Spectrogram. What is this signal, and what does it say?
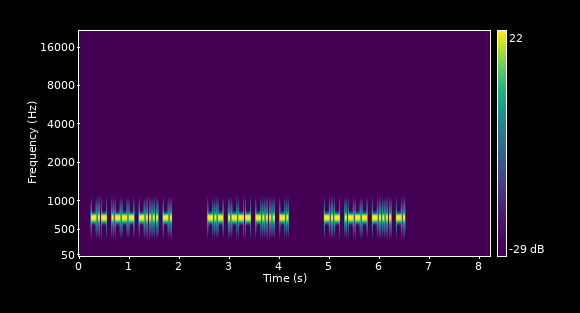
Morse code, heard as a keyed tone, about 34 wpm, 700 Hz. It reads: KJ6N KJ6N KJ6N
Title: USA Call Signs - 4 Characters - Repeated 3x - 35wpm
